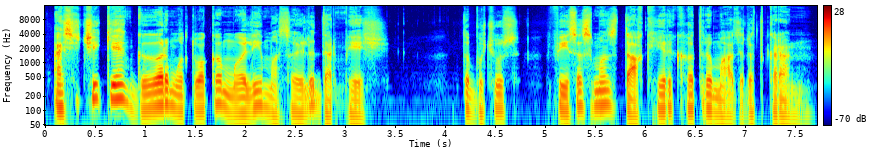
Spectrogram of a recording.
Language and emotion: Kashmiri, sad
